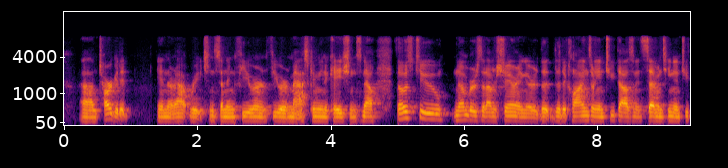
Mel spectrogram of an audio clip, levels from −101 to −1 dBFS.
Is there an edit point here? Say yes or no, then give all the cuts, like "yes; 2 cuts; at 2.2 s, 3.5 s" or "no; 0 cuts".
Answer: yes; 1 cut; at 7.9 s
